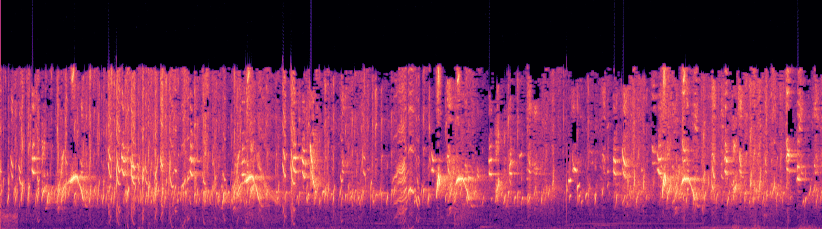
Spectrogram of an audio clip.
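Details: European goldfinch song played to stimulate silent males to sing, using mating and readiness calls: dense, rapid twittering and tinkling phrases with bright buzzy notes, continuous throughout, in a quiet background.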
